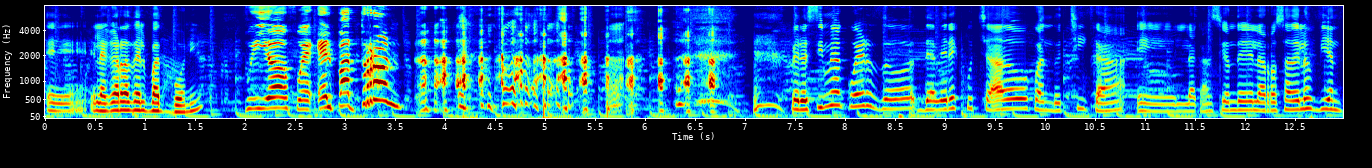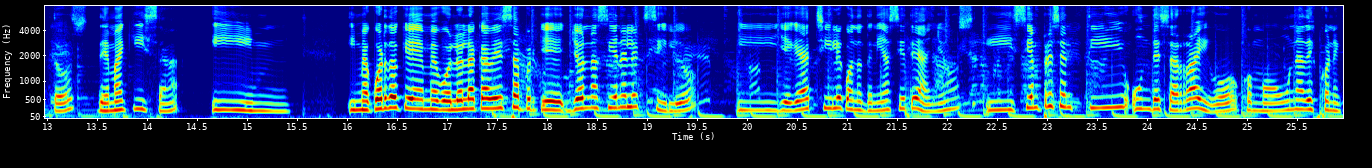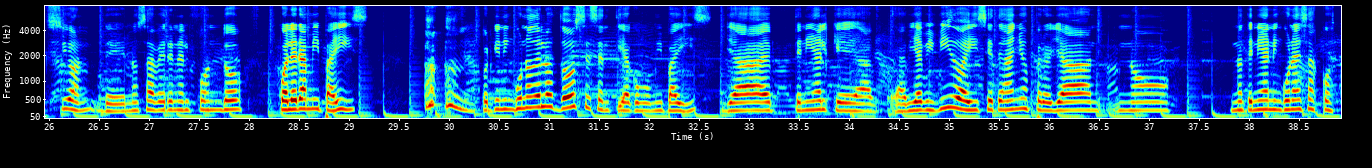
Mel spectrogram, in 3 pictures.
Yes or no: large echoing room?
no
